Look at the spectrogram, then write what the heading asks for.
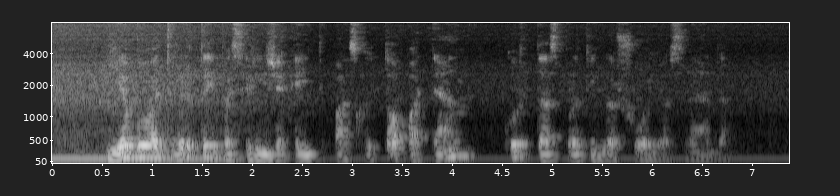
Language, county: Lithuanian, Telšiai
